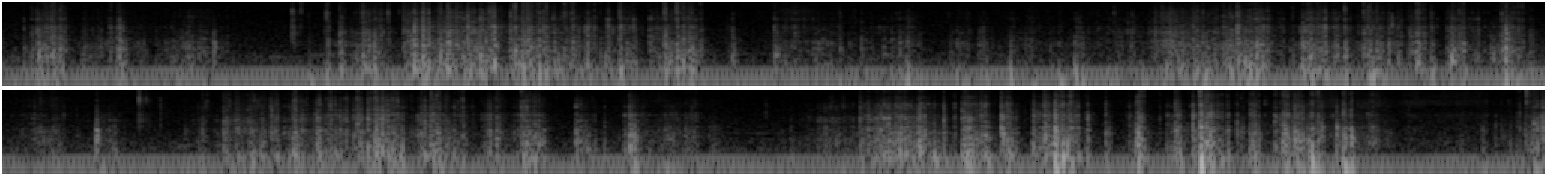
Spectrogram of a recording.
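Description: A foam kitchen sponge with a green abrasive scouring pad is held in both hands while long nails scratch across the scouring side. The result is a dense, irregular run of dry, crackly rasping and scratching over a steady low hum, growing louder and sharper toward the end.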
